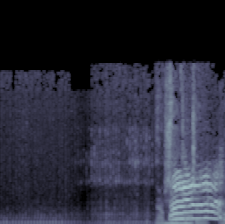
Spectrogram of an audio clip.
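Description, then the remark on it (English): A played recording of a cat: it purrs steadily in low, rhythmic pulses for about two seconds, then lets out a single loud, drawn-out meow that rises and falls in pitch. “No, let's go back to purring. I don't want the meow.”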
